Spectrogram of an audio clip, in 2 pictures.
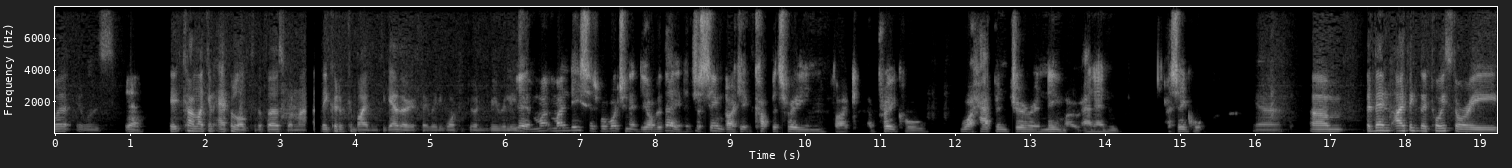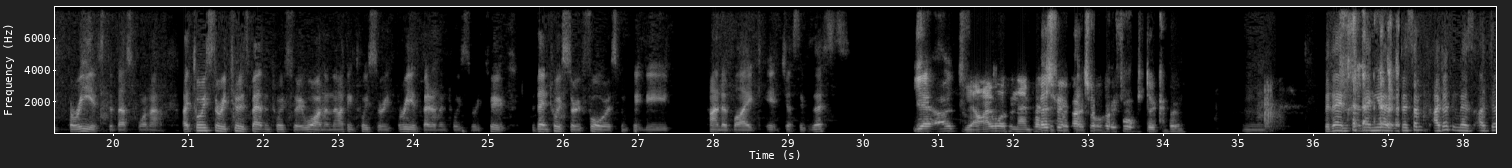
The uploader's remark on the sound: jump onto Zoom for a long overdue catchup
